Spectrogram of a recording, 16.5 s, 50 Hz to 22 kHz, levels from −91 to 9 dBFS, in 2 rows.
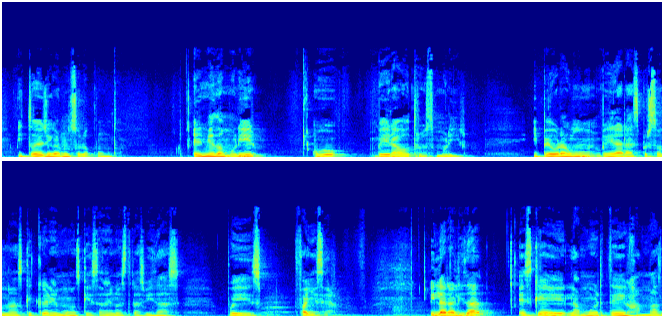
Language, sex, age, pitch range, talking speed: Spanish, female, 20-39, 160-185 Hz, 145 wpm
